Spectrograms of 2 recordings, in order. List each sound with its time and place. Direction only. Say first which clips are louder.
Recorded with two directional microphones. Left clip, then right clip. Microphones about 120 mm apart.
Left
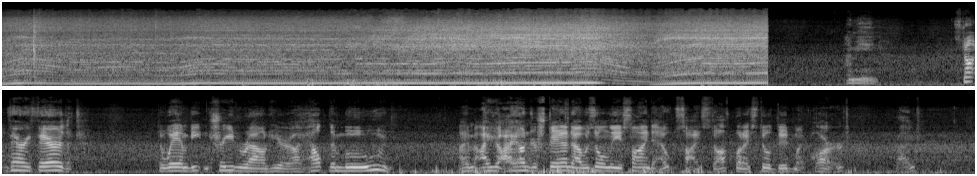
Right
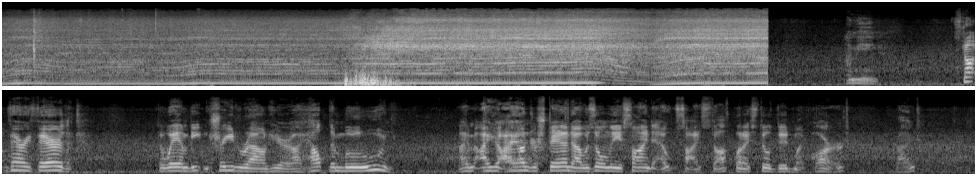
0.5 s a sound: left 2 dB; 25° left (ahead or behind)
1.3 s chainsaw: left 1 dB; 25° left (ahead or behind)
3.4 s vehicle: right 11 dB; 25° right (ahead or behind)
4.3 s chainsaw: right 2 dB; 5° right (ahead or behind)
8.5 s a sound: even; centre (ahead or behind)
9.6 s speech: right 1 dB; centre (ahead or behind)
